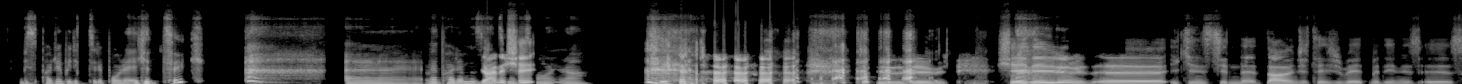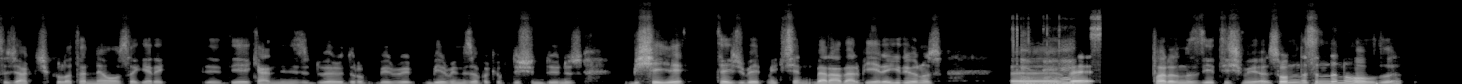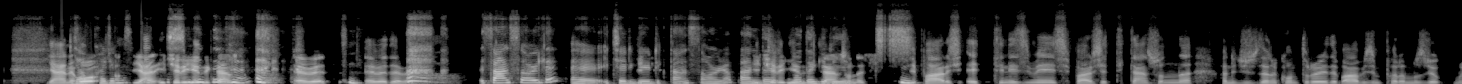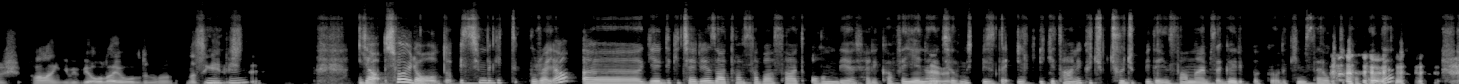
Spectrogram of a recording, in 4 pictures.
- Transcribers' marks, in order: trusting: "gittik"; laugh; laugh; tapping; other background noise; chuckle; chuckle
- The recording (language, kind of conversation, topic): Turkish, podcast, En yakın dostluğunuz nasıl başladı, kısaca anlatır mısınız?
